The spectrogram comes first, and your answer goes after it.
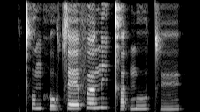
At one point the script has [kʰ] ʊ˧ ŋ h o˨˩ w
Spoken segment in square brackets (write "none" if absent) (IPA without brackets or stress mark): t̪ʰ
